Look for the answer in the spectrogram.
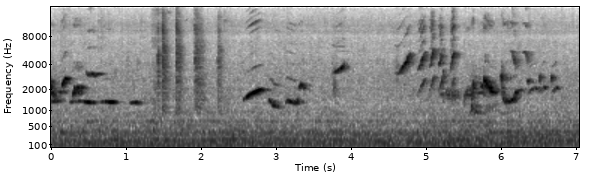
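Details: Male and female white-rumped shama attacking each other after an unsuccessful pairing; long whistled notes, then sharp clicks, then a dense burst of squeaky chirps and slurs near the end.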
